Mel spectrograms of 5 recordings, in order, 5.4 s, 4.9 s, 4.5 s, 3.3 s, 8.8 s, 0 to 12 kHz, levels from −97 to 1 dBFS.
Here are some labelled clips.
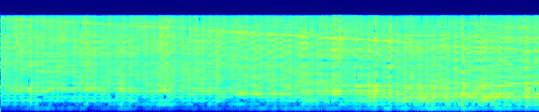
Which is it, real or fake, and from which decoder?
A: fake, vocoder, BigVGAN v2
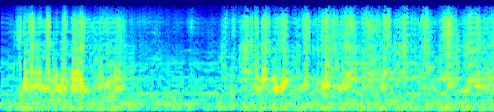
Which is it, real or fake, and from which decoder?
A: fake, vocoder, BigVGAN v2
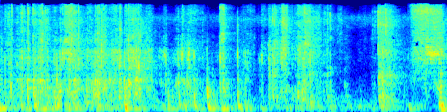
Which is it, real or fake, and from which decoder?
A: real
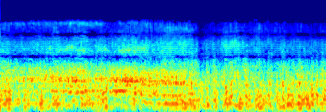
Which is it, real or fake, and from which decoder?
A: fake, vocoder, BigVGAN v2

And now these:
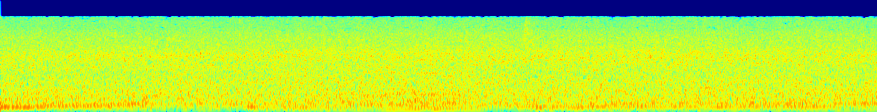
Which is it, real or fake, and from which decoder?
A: real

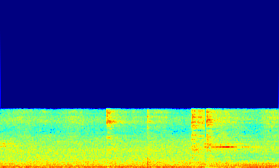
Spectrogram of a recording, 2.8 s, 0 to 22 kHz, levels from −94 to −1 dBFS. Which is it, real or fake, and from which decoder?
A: real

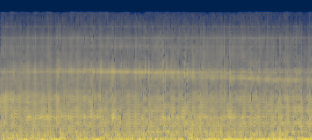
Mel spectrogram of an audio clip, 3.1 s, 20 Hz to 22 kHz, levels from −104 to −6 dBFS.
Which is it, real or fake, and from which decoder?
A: fake, vocoder, BigVGAN v2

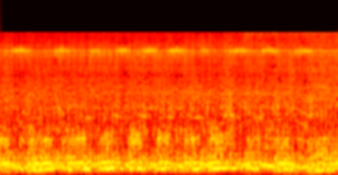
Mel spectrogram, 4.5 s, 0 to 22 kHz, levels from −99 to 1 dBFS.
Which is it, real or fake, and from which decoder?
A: fake, vocoder, BigVGAN v2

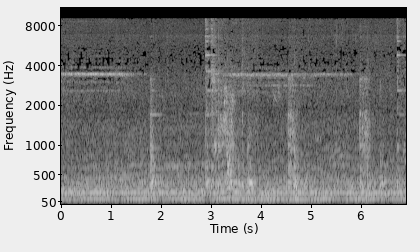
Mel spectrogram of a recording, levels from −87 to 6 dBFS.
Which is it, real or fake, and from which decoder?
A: real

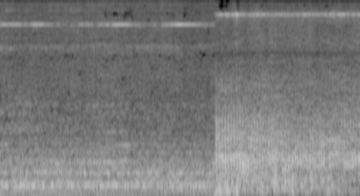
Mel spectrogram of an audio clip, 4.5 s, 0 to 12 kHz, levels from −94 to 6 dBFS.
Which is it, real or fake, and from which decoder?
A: real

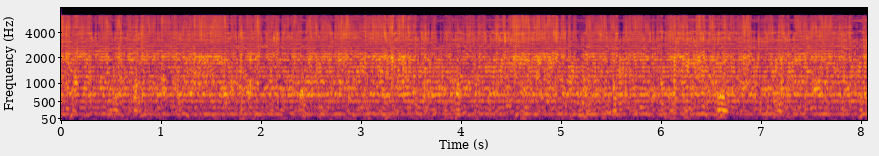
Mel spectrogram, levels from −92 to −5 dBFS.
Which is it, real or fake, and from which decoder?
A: fake, vocoder, BigVGAN v2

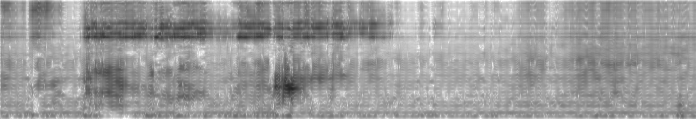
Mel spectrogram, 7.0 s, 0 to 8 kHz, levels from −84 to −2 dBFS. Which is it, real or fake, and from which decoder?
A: fake, vocoder, BigVGAN v2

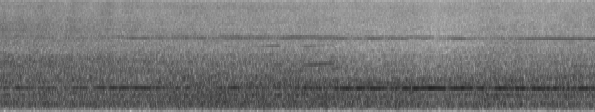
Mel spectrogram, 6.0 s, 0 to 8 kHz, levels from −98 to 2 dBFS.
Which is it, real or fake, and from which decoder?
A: real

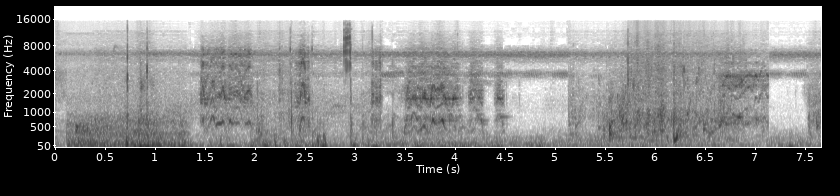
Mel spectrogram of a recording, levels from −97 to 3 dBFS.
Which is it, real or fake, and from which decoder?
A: real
